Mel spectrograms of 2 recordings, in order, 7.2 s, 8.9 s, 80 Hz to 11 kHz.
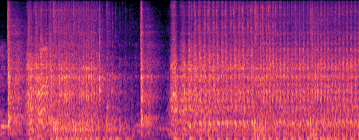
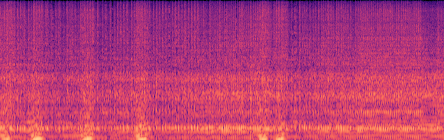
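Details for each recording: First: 1987 Yamaha Exciter 570 snowmobile, first start after sitting 13 years on fresh gas: fast buzzy two-stroke crackle stays high instead of dropping to idle, needing the kill switch; throttle cables pulled too tight kept the carb needle from closing. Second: 1987 Yamaha Exciter 570 two-stroke snowmobile, revived after sitting 13 years, electric start on the battery with choke: starts right up and settles into a steady, even idle with a few light blips; normal idle.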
